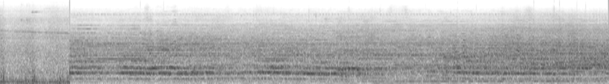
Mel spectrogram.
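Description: Racing truck engines roar in the distance.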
